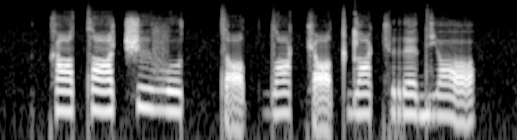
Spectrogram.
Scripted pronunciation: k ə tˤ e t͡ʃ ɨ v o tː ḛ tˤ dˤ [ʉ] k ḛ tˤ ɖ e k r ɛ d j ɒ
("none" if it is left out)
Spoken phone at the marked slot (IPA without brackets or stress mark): ʉ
